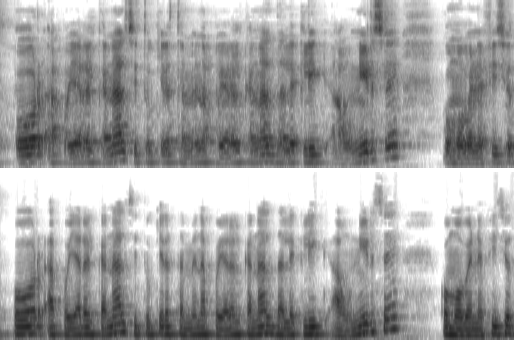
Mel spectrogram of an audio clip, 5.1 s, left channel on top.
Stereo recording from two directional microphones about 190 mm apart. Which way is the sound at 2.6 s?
45° right (ahead or behind).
